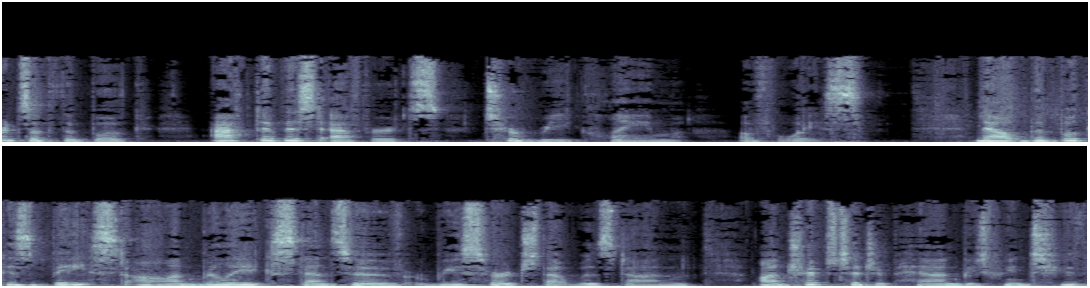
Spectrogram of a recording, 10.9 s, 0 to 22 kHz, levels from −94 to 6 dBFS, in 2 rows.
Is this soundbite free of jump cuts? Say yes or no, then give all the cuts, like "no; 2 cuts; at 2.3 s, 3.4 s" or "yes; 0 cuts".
yes; 0 cuts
